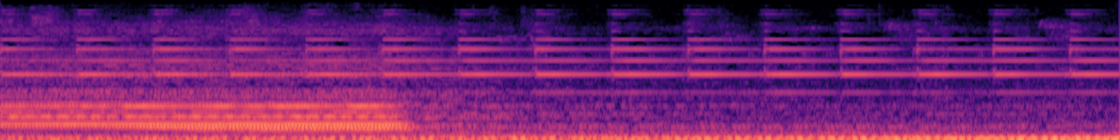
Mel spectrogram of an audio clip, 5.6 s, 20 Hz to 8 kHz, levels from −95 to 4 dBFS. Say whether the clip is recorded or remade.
recorded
